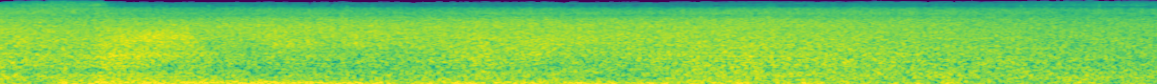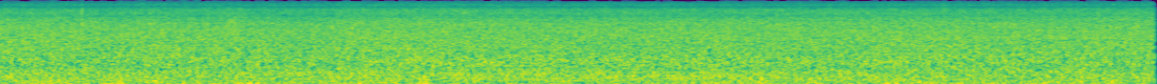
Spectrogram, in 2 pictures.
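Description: Ocean surf washing steadily onto a beach, with wind rumbling on the microphone.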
